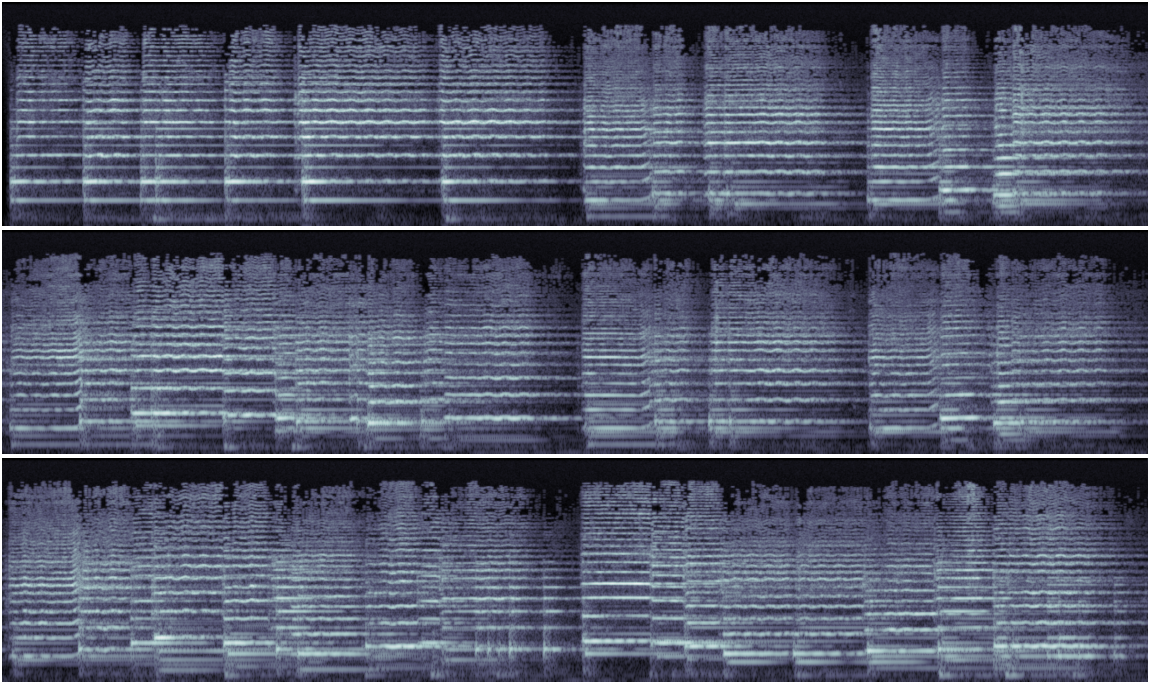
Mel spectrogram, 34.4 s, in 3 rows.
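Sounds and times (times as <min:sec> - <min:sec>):
piano playing a wedding march: 0:00.0 - 0:34.3
violin playing a wedding march: 0:00.0 - 0:34.3.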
